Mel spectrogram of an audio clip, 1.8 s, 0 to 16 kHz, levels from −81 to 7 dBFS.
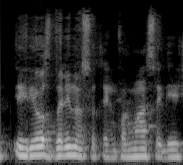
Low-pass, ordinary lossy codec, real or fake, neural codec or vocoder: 14.4 kHz; MP3, 64 kbps; fake; codec, 32 kHz, 1.9 kbps, SNAC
